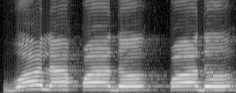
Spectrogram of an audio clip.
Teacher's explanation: तो आवाज़ दाल से, जब काफ दाल से टच होगा तो फिर आवाज़ वापस लौटती हुई आएगी आपकी तरफ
